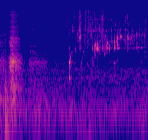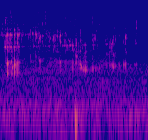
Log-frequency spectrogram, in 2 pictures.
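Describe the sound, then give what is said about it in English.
Tea is poured near a microphone for ASMR in a quiet, uneven trickle, with light splashes and drips scattered across several seconds and no voices. “Don't pour it on the mic.”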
